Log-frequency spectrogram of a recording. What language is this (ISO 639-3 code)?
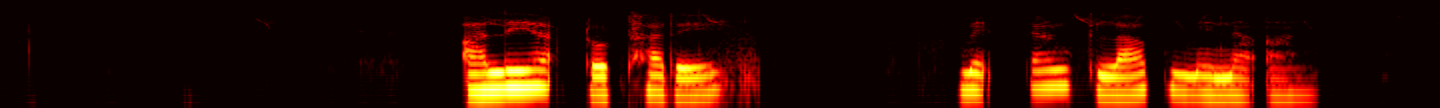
sat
